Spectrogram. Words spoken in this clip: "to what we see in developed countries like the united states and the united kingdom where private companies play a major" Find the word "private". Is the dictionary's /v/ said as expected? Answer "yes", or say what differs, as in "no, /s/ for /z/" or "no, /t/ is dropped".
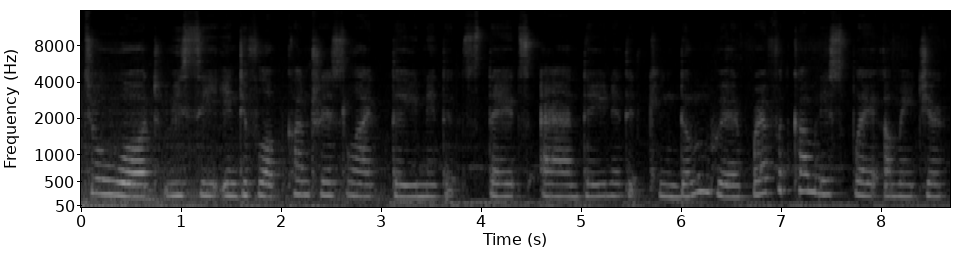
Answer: no, /f/ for /v/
